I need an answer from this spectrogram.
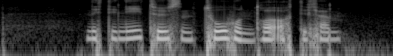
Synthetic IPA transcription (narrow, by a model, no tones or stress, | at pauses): nɪt̪ɪniːt̪ʰʉːsn̩t̪ʰuːhʉnd̪ʁəo̰ːʔɔ̰t̪ɪfɛm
